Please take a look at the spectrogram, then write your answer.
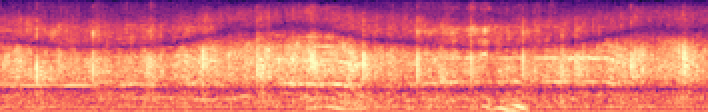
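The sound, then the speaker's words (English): A large audience claps their hands in a dense, sustained wash of applause, with some voices faintly rising underneath. “We will not stop clapping. We will not stop reaching for people. We're not going to sit down until the king comes. We are not going to stop this until the king comes. Clap your hands again.”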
